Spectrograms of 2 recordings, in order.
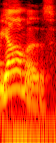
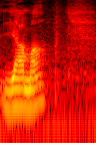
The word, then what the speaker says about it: llama: Those are Incas, They have llamas, things like that. By the way, pronounce it in Spanish as llama. You gringos call it llama, but whatever.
